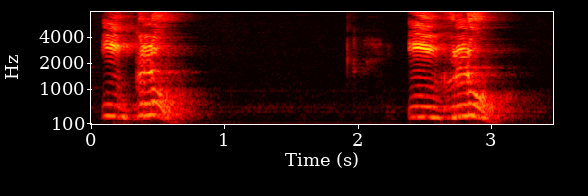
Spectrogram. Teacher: La sílaba tónica es glu, y termina en vocal.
